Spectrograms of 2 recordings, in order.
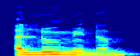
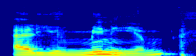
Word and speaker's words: aluminium: you'll see as long as you can still pronounce it see i nearly said it nearly said it aluminum aluminium correctly they've got no reason to hire you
